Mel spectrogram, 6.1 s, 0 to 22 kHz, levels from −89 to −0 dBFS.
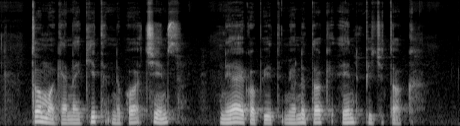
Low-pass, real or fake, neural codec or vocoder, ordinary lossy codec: none; real; none; none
